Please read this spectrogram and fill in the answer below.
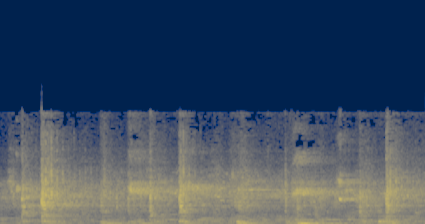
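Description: Squash rally: about six sharp cracks of rackets striking the ball and the ball hitting the walls, echoing in the enclosed court. Short high squeaks of court shoes on the wooden floor come between them.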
